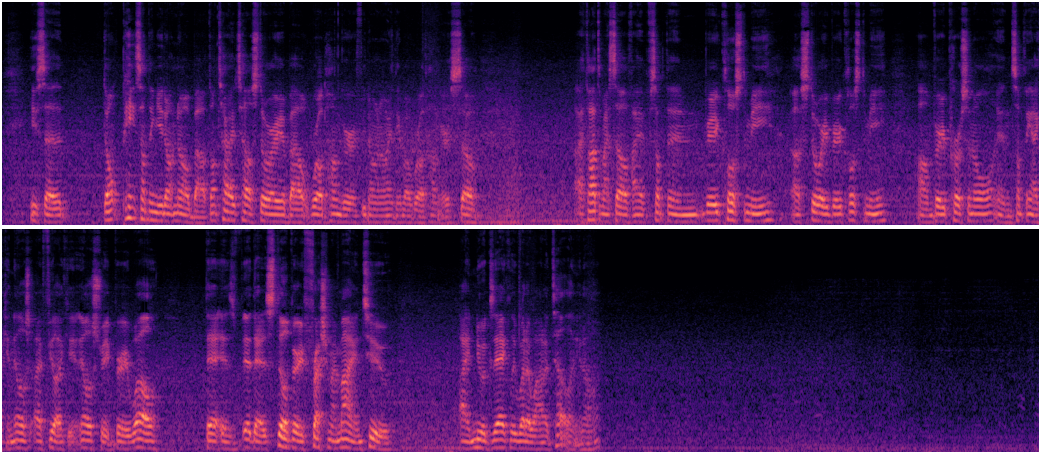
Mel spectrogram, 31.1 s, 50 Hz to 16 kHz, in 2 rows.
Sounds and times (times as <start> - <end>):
Speech: 0.4 - 7.2, 8.6 - 18.0, 18.6 - 21.5, 22.4 - 24.6.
